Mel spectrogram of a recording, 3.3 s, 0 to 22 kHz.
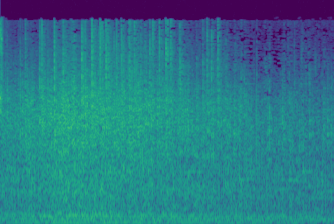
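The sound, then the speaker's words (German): A continuous, thunderous roar of a Saturn V rocket launch, with about 34,000 kilonewtons of thrust, fills the whole clip, dense and rumbling with deep low-end crackle at full, steady loudness with no voices. “Der Start einer Saturn V war nach der Explosion einer Atombombe das am weitesten zu hörende menschengemachte Geräusch überhaupt.”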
